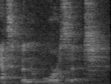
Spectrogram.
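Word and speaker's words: Espen Aarseth: So we have another friend in common, a sort of absent friend here, a fellow named Espen Orset, which is not spelled the way it's pronounced.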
